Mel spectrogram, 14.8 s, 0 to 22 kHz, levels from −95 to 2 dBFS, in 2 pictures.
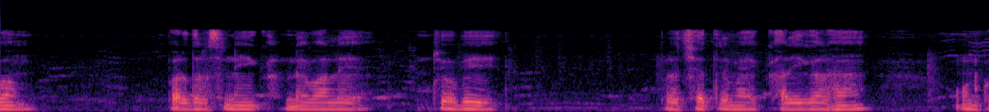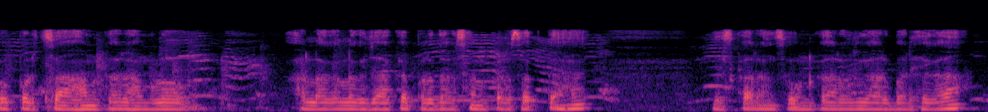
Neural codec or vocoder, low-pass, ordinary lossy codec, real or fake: none; 7.2 kHz; none; real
